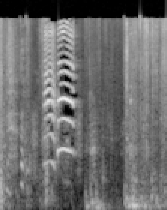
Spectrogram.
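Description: A dog's squeaky toy squeaking several times in quick succession as a husky bites on it, followed by a couple of low thuds.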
